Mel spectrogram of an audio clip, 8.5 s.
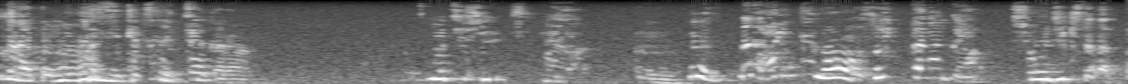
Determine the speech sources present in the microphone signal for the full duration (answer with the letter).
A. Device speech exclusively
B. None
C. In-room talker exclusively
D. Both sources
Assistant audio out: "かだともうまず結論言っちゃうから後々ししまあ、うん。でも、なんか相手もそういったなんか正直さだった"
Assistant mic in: A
